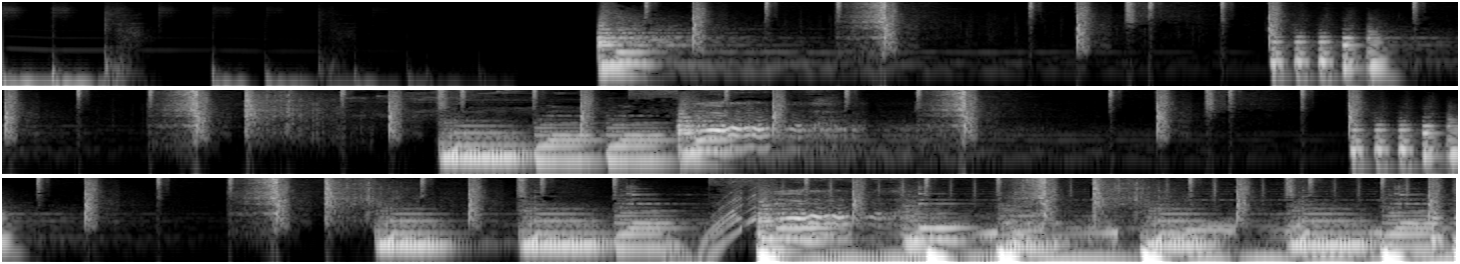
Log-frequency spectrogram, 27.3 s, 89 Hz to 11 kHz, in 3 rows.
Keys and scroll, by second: 2.0-3.8 typing, 13.1 j, 18.8-20.8 typing.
